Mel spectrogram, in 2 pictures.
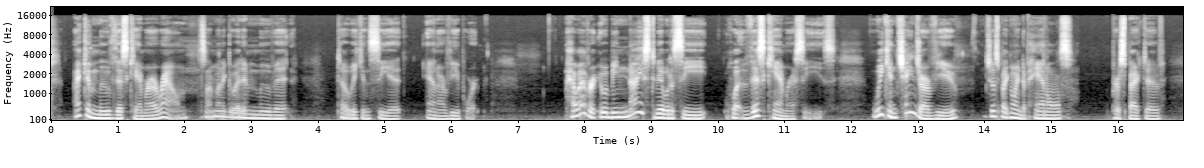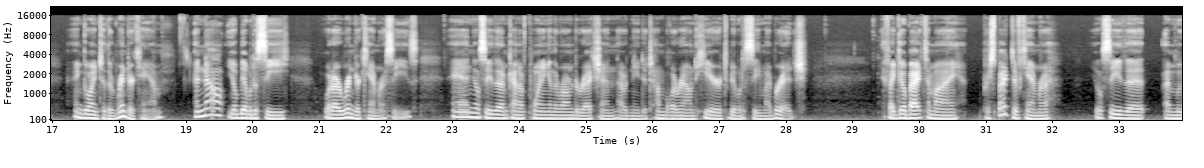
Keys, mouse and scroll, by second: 0.5 w, 2.2 click, 14.3 click, 18.5 click, 22.9 alt+click, 27.5 alt+right click, 30.5 click, 33.1 alt+middle click.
